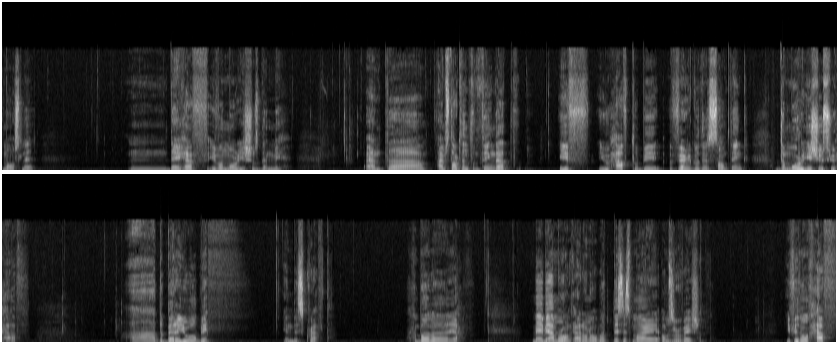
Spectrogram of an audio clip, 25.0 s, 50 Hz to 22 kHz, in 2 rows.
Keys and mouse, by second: 6.6-10.6 alt+right drag, 14.4-21.9 drag, 14.9 g, 19.0 alt+middle click, 21.6 alt+right click, 21.9 alt+right click, 22.0-25.0 alt+drag.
